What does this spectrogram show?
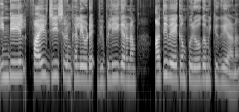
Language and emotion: Malayalam, neutral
